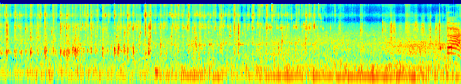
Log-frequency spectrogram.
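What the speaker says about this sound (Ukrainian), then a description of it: "Так, наливаємо водичку." Water pours steadily into a makeshift device at an abandoned base, a continuous splashing stream with a low engine-like rumble beneath, the pitch of the filling rising near the end.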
